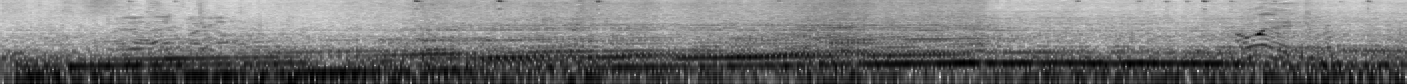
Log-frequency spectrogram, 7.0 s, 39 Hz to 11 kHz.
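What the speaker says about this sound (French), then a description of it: "on va laisser la voiture chauffer gentiment" A Peugeot 205 sleeper engine idling and revving gently while warming up, a loud continuous low drone with slowly rising and falling pitch, people talking faintly under it.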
